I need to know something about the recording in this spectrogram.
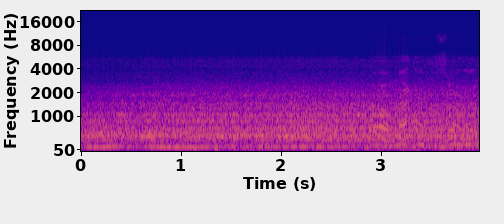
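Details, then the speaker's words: Electrolux washing machine after tightening the loose agitator that caused loud spin noise: steady, even low hum through the spin with no knocking, rattling or scraping; normal spin cycle after repair. "vocês vão ver as diferenças aqui ela centrifugando depois de apertado"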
